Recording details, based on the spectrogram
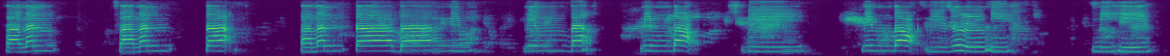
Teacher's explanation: nun sukun diganti menjadi mim sukun dan dibaca dengung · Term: iqlab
